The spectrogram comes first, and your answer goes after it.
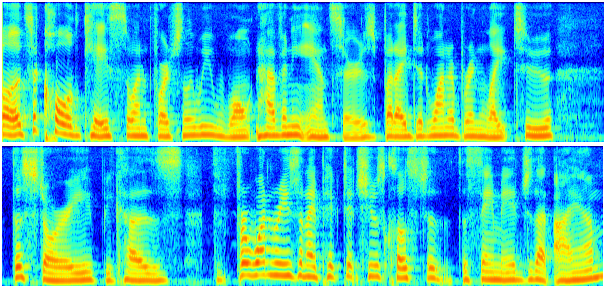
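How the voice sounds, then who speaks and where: A woman with an Upper Midwest accent speaks at a moderate pace in a dark, mellow tone, her fairly low pitch carrying lively intonation. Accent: Upper Midwest (Minnesota). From Minnesota. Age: 40s. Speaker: podcast host. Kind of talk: casual chat; storytelling.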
